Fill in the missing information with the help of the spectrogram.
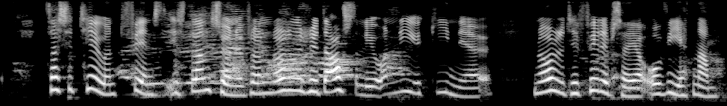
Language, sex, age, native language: Icelandic, female, 20-29, Icelandic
